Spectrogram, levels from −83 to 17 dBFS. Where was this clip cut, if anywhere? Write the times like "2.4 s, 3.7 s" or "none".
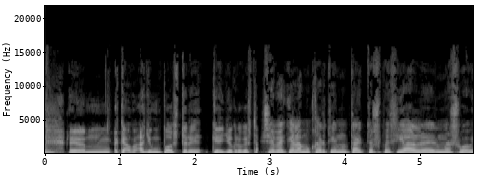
2.8 s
